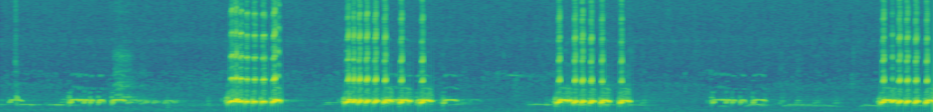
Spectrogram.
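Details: Local zebra dove singing vigorously, used to lure birds reluctant to sing: loud bursts of rapid, rolling coos repeated every second or two, with softer cooing phrases from other doves between them.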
